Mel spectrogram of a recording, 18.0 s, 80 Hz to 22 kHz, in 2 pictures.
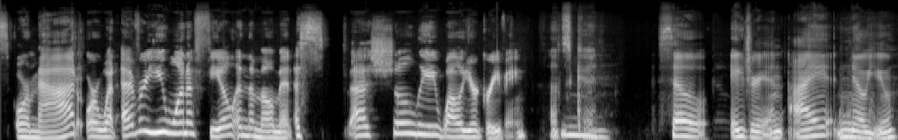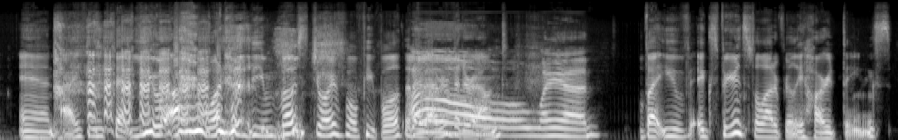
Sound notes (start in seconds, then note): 9.5 laughs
